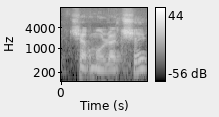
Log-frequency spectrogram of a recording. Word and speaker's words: Tchermolatche: C'est Tchermolatche, c'est comme merci ça qu'on prononce pour, c'est exactement voilà, comme ça.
